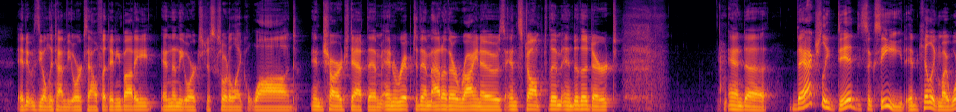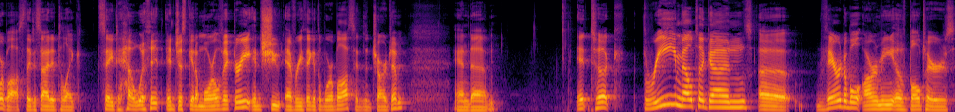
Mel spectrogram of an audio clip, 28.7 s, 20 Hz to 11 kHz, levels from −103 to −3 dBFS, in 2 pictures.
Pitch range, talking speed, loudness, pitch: 100-120 Hz, 180 wpm, -25 LUFS, 105 Hz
